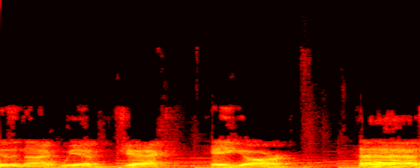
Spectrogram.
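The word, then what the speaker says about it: Jake Hager: Match number 3 of the night, we have Jack Hagar.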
